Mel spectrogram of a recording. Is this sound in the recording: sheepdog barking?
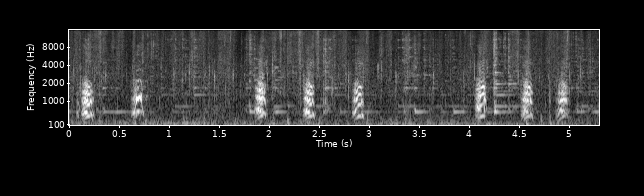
yes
